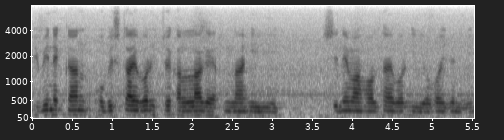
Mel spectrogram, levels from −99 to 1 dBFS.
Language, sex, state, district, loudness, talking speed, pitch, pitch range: Chakma, male, Tripura, West Tripura, -21 LUFS, 160 wpm, 115 Hz, 110-120 Hz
